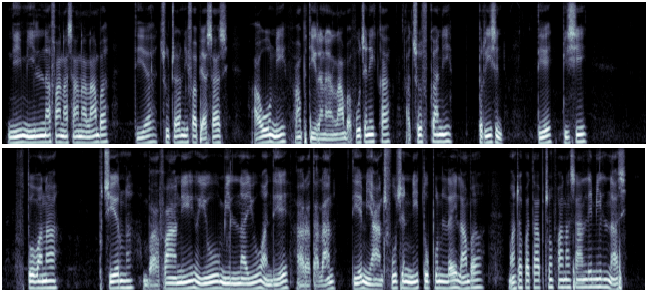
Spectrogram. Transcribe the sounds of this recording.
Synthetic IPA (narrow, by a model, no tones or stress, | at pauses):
nimilinəfanasanəlambə | d̪̥iət͡suʈ͡ʂənifapjasazi̥ | a̰wnifampid̪̥iɾanəlambə̰fut͡sinika | a̰t͡sufu̥kəni | piɾizini̥ | d̪̥emisi | fi̥t̪ovanə | pu̥t͡seɾinəmba̰faniiumilinəiuand̪ea̰ɾa̰d̪a̰lanə̥ | d̪̥emiaɳɖ͡ʐi̥fut͡sinnit̪upunilajlambə | mʔaɳɖ͡ʐapat̪api̥ʈ͡ʂənifanasanilemilinazi̥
